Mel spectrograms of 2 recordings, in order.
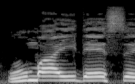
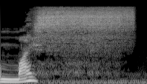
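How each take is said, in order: First: Every syllable is pronounced fully and clearly. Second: The first sound drops and it shortens. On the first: "이렇게 정확히 발음 안 하고" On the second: "우 거의 발음 안 하고 마이스"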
